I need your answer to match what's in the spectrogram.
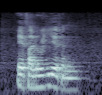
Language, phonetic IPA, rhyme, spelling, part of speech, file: German, [evaluˈiːʁən], -iːʁən, evaluieren, verb, De-evaluieren.ogg
- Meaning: to evaluate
